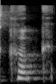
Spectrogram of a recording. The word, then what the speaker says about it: Coke: He studied the law on the books, which was more common law as in England, Kent, Blackstone, Coke, which we pronounce Cook, actually, and the old simple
